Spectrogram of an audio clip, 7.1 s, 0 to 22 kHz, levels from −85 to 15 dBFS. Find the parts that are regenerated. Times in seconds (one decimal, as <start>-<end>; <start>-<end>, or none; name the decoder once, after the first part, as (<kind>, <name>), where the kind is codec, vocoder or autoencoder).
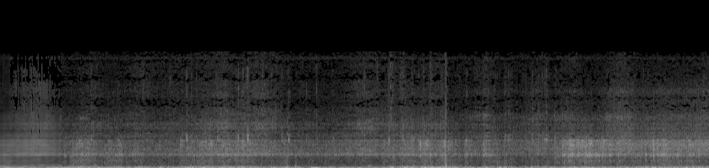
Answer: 0.0-0.6 (vocoder, BigVGAN v2)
